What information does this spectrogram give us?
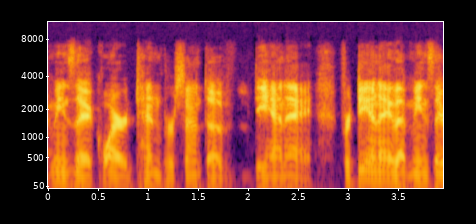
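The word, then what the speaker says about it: DeNA: See, I've always just pronounced it Dina. I'm like, yeah, from what I understand, it is actually DNA though, but I keep wanting to call it Dina or Dana.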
